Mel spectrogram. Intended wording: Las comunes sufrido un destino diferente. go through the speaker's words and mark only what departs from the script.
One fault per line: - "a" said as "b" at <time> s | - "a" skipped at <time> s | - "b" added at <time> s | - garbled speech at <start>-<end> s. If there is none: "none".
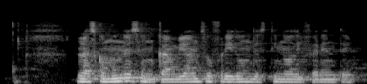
- "en cambio han" added at 1.4 s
